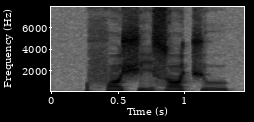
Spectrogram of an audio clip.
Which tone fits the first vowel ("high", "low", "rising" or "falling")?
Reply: high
